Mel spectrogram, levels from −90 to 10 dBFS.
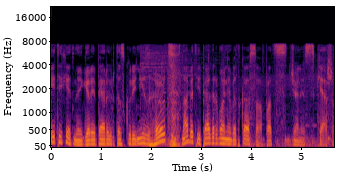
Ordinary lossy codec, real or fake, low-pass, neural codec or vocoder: AAC, 96 kbps; real; 7.2 kHz; none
